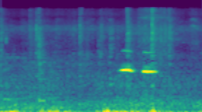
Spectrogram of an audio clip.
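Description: A green parrot right at the microphone giving two short high whistled chirps about a second in, over soft low bird sounds and faint bumps and clicks.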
